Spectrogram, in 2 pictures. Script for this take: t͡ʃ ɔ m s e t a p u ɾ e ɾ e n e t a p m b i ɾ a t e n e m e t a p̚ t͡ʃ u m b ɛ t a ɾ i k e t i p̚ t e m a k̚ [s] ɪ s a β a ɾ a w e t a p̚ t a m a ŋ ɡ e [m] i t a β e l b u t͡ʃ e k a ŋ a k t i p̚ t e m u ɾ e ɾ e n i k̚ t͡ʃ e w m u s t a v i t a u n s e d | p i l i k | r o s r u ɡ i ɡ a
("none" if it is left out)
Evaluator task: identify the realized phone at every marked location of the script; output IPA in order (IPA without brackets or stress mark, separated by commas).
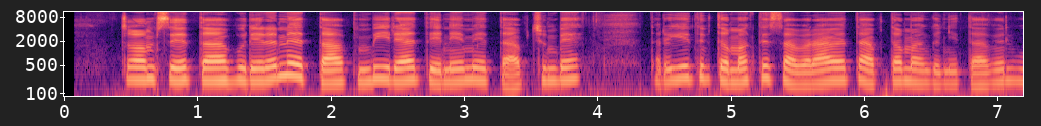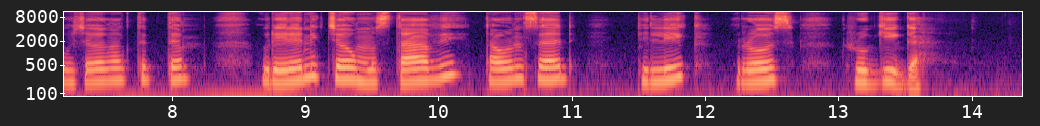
t, ɲ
